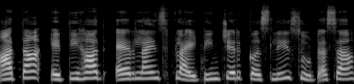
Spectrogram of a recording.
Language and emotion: Goan Konkani, neutral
